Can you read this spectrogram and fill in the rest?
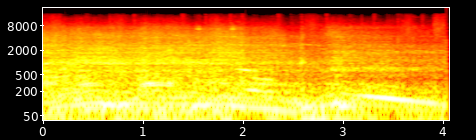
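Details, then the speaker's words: Ford big block V8, just started after pumping with clutch in: lumpy, uneven, stumbling rumble that never settles. Rough running; owner suspects it is out of gas, unconfirmed. "oh that is not glorious at all it's probably out of gas"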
